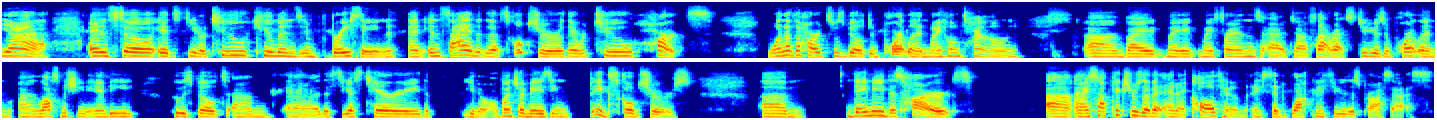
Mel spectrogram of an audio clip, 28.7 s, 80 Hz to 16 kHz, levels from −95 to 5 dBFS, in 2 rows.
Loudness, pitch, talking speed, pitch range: -21 LUFS, 200 Hz, 175 wpm, 185-230 Hz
